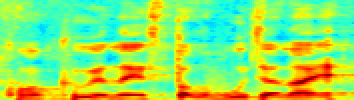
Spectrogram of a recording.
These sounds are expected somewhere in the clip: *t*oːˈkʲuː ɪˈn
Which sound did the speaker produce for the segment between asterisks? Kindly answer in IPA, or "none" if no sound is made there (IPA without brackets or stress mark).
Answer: k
